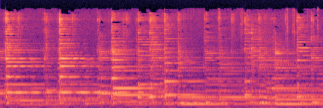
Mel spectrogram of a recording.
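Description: Background music of plucked guitar notes playing a melody.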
